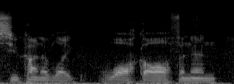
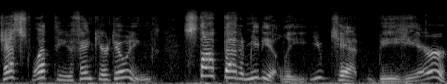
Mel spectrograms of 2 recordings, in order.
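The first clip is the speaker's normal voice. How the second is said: tiny, very high, squeaky voice; 13 semitones higher, 3 dB louder than usual. Speaker telling of drawing a bowstring when a voice objects, in a little tiny voice. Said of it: "you hear a little tiny voice and it says".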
